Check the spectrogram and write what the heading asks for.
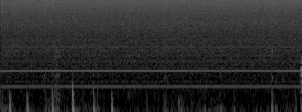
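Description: A faint steady hum, with several soft low knocks in the first two and a half seconds and one more near the end.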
